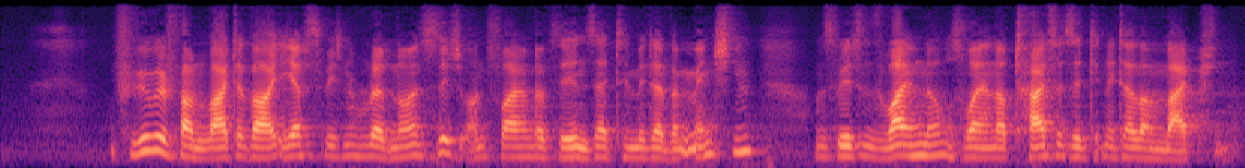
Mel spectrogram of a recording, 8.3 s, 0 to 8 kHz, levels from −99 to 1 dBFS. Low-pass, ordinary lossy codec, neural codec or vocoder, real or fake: 7.2 kHz; none; codec, 16 kHz, 0.5 kbps, FunCodec, trained on LibriTTS, 25 frames a second; fake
